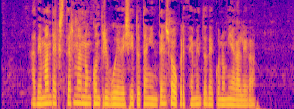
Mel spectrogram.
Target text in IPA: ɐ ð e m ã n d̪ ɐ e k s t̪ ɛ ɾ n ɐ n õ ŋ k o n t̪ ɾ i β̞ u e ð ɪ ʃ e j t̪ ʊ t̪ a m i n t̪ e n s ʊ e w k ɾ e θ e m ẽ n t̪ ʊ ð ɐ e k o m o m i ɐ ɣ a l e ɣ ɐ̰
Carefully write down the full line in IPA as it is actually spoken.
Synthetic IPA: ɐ ð e m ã n d̪ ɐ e k s t̪ ɛ ɾ n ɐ n õ ŋ k o n t̪ ɾ i β̞ u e ð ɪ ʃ e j t̪ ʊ t̪ a ŋ i n t̪ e n s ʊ a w k ɾ e θ e m ẽ n t̪ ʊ ð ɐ e k o n o m i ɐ ɣ a l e ɣ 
